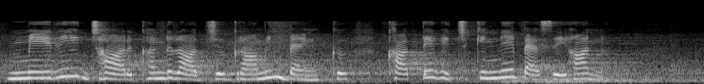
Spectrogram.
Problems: constant background noise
